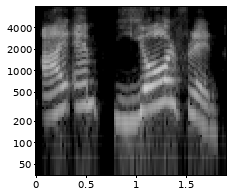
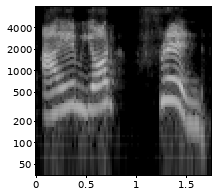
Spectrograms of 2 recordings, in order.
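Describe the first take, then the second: First: The stress falls on the word your. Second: The stress falls on the word friend. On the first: I am your friend and nobody else's. "मेरा stress किस पर है? Your पे है" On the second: I am a friend, not an enemy. "जब friend पे stress करते हैं"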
